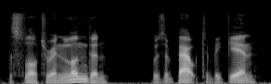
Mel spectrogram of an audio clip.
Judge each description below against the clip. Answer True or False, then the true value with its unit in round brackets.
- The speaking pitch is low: True (90 Hz)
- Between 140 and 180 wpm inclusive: True (175 wpm)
